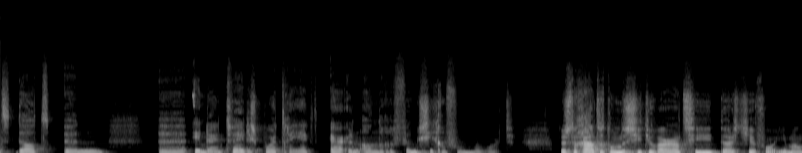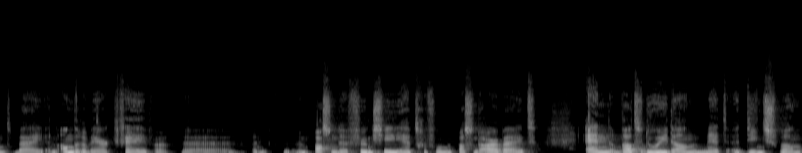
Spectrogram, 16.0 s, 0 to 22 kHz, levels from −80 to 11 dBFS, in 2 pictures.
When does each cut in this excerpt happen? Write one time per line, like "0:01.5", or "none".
none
